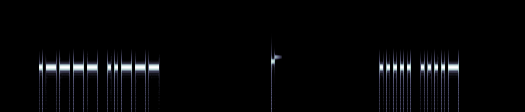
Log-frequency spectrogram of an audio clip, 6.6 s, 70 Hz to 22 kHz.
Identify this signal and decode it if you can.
Morse code, heard as a keyed tone, about 28 wpm, 700 Hz. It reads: 12 54
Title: Numbers - 2-Digit 28wpm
